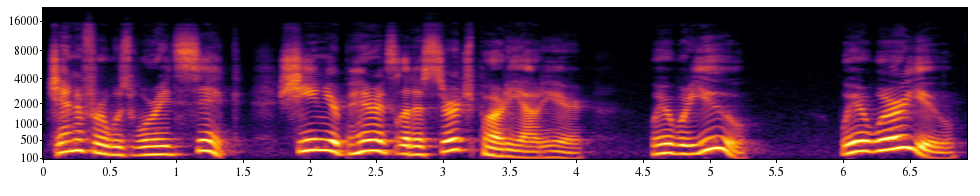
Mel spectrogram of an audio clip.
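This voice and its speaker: A man's voice: high-pitched, sing-song, a little slow. A man reading the part of a concerned, weary small-town sheriff in a storybook narration.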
